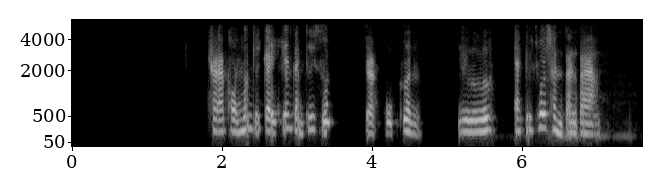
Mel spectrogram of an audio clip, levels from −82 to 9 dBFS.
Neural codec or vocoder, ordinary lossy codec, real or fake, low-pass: codec, 24 kHz, 1.5 kbps, HILCodec; none; fake; 5.4 kHz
